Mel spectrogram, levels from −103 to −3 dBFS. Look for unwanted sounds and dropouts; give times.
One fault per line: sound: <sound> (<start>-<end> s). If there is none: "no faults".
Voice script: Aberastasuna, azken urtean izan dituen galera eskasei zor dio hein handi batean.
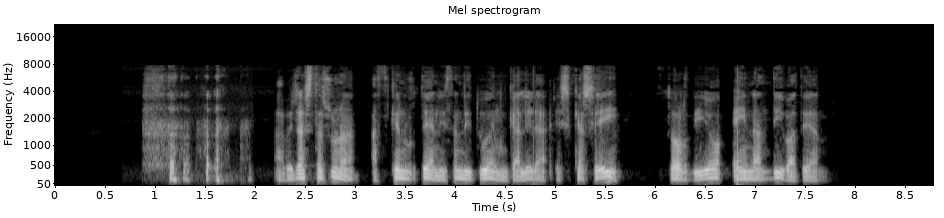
sound: laugh (0.9-2.0 s)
